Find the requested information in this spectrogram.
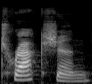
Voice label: "traction", English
